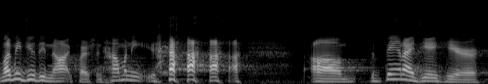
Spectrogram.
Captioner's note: laughs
